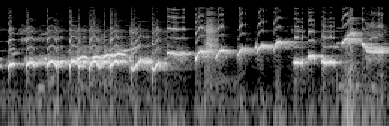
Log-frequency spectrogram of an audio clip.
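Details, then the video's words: A white-rumped shama kept in captive breeding delivers a varied whistled song: quick looping notes that climb stepwise in pitch, then clear sustained tones and a final high flourish. "Murai Batu Di Penangkaran"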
